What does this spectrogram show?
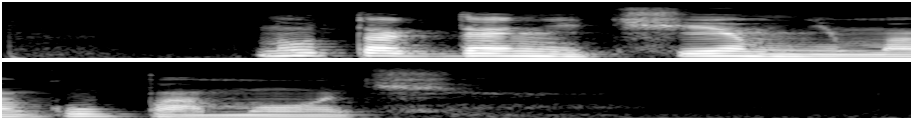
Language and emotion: Russian, neutral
